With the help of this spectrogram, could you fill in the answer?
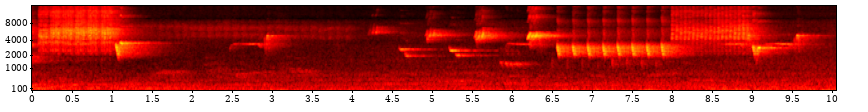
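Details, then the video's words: Vigorous song of a thrush nightingale (sikatan londo). A harsh opening note gives way to varied whistles, then a fast, even rattle of hard clicks lasting about two seconds, ending in a rising whistle. "Sikatan Londo Thrush Nightingale Gacor"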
